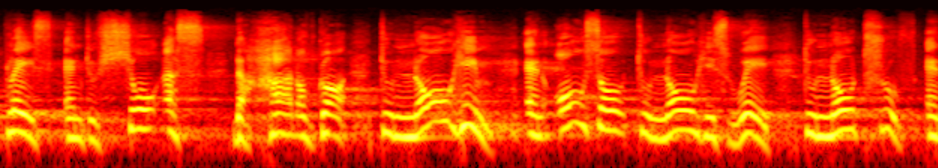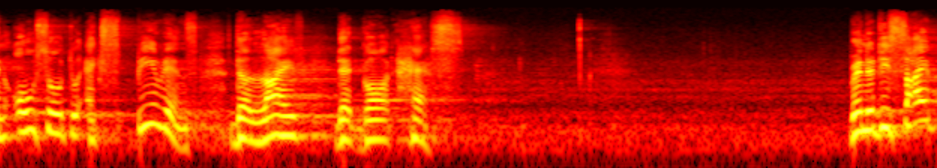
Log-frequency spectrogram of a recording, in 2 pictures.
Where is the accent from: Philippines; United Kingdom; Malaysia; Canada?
Malaysia; we are here as Malaysians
